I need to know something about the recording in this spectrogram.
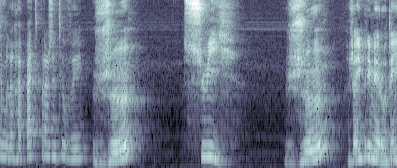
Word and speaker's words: suis: Então, je suis. Você não vai pronunciar esse S no final de suis.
